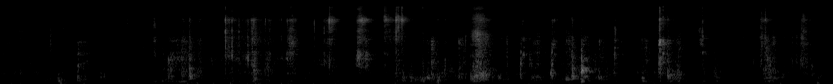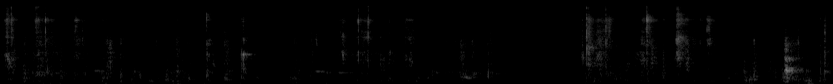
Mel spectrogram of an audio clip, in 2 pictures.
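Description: Close-miked eating sounds: a person chewing and smacking, with many short crisp crackles and clicks as a fresh green leaf is bitten and chewed.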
